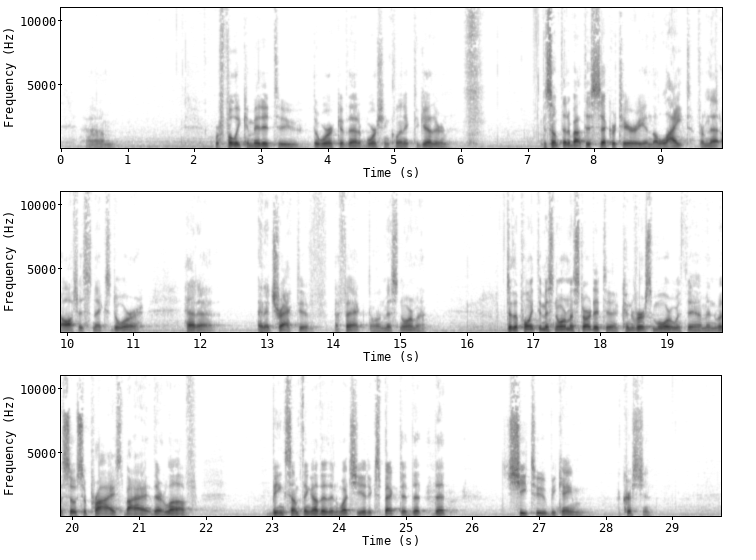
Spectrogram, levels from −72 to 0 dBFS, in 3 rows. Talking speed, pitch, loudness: 135 wpm, 95 Hz, -25 LUFS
